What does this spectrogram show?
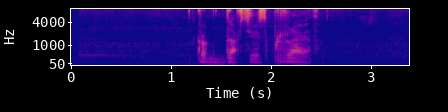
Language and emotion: Russian, angry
